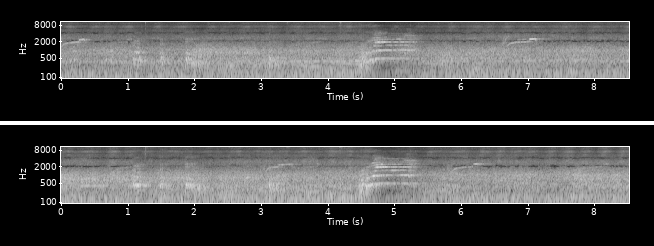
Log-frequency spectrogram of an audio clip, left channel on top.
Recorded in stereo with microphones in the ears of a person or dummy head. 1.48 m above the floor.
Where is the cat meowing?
20° right (ahead or behind), 1.6 m; by 5.9 s 10° right (ahead or behind), 4.5 m.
